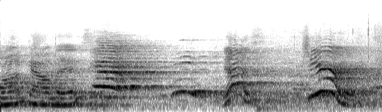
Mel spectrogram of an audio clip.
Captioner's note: shouting from the crowd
